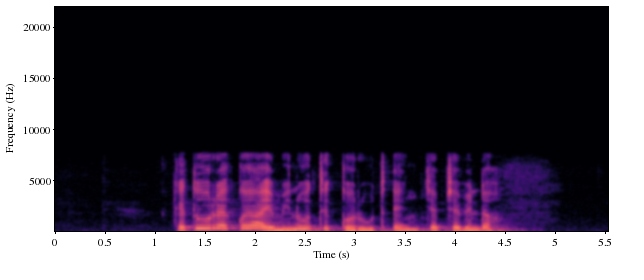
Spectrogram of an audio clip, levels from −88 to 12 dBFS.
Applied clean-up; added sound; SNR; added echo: none; none; none; none.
